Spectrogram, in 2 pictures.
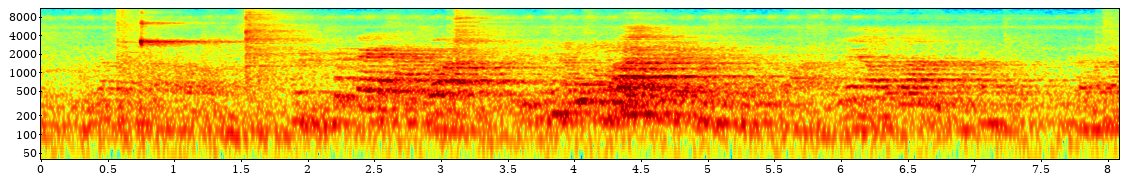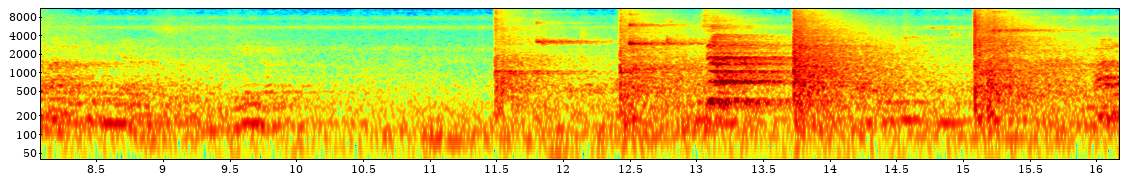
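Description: Badminton rackets strike a shuttlecock with sharp pops, echoing in a large hall.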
